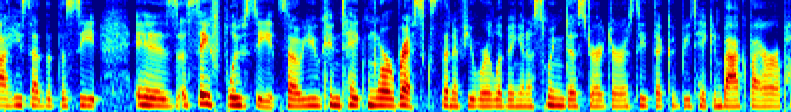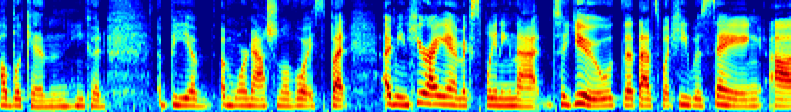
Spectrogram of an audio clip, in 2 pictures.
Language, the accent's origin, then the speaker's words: English; Lowell, Massachusetts, United States; But I mean, this is just a shameless plug for the Lowell Sun, my hometown paper, which I love.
